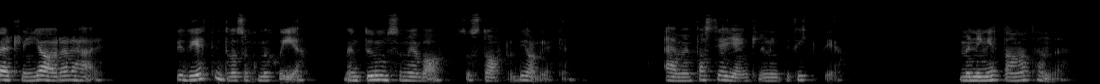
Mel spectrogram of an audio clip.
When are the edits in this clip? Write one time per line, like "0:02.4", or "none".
0:03.2
0:06.5
0:09.4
